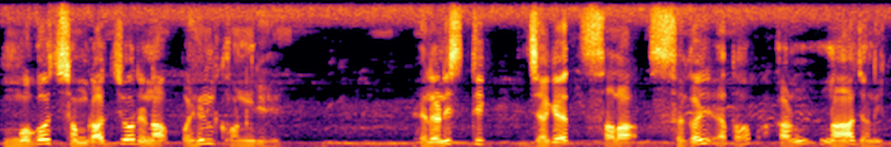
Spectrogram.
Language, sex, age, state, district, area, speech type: Santali, male, 60+, West Bengal, Dakshin Dinajpur, rural, read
